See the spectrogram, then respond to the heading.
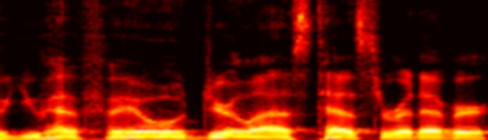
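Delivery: put-on booming godlike voice. Imagining a scene where a man reaches heaven, the booming voice of God. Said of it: "the boobied voice of God go".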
